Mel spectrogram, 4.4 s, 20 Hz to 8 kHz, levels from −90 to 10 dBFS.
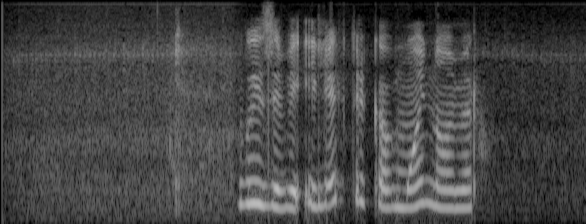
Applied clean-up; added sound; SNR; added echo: none; none; none; none.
